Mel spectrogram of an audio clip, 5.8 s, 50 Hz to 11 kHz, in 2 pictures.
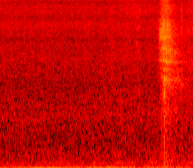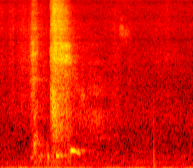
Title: Sneezing fit from allergy…achiew! Clip from 8 minute video available now #pollenallergy #sneezing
